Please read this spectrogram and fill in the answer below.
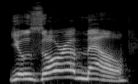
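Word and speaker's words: Yozora Mel: news this is okay I'm going to say it properly because everyone was busting my chops in the comments this is yora Mel yora Mel was a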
